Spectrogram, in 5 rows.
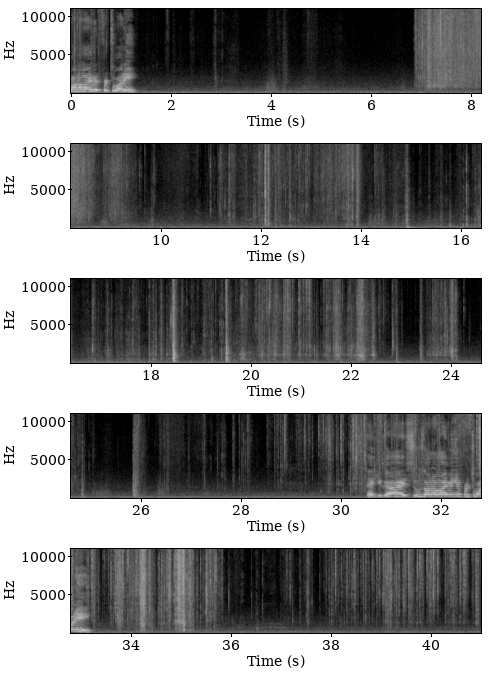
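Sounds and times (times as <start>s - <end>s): packaging crinkling and tearing: 6.9s - 9.7s, 10.9s - 14.7s, 15.6s - 24.8s, 27.2s - 36.0s, 37.1s - 41.0s.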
